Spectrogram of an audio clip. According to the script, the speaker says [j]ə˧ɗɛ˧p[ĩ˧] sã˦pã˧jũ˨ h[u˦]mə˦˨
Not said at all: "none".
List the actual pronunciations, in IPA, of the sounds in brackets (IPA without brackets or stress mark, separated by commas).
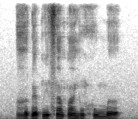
ɣ, ĩ˧, u˦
